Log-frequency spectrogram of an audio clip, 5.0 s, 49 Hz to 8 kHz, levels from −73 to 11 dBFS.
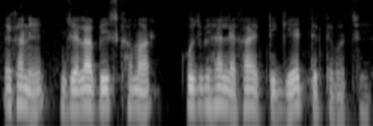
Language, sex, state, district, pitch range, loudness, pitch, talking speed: Bengali, male, West Bengal, Cooch Behar, 100-115 Hz, -21 LUFS, 110 Hz, 120 wpm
